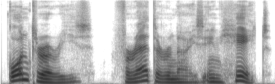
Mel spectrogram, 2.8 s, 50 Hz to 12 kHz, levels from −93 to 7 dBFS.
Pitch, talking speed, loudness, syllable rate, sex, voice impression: 145 Hz, 85 wpm, -18 LUFS, 3.8 syllables/s, male, masculine, adult-like, slightly thick, slightly relaxed, soft, slightly muffled, slightly raspy, cool, intellectual, calm, mature, friendly, wild, lively, slightly intense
